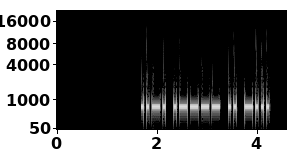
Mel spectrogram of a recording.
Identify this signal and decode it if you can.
Morse code, heard as a keyed tone, about 22 wpm, 700 Hz. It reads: F1IB
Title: DXCC-100 Call Signs - 4 Characters - Repeated 3x - 22wpm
